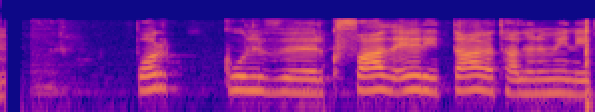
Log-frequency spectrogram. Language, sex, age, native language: Icelandic, male, 13, Icelandic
